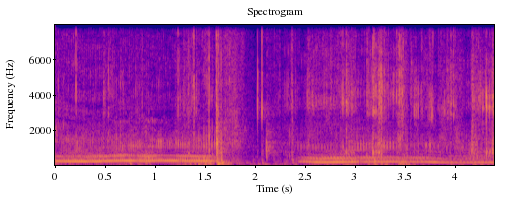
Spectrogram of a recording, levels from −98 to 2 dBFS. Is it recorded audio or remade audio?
recorded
